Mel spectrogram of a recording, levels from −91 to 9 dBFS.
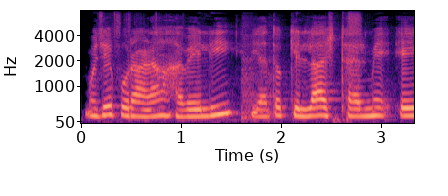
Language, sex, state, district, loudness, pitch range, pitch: Hindi, female, Maharashtra, Washim, -15 LUFS, 195-215 Hz, 205 Hz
